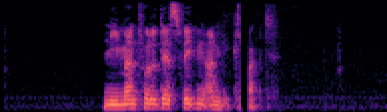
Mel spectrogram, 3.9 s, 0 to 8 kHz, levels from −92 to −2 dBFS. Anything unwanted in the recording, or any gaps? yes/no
yes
